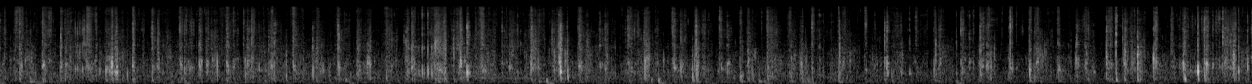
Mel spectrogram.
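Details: Wild grazing horse trotting, giving a busy patter of sharp hoof taps and crunching footfalls, slightly louder near the fourth and twelfth seconds, over quiet outdoor ambience.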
